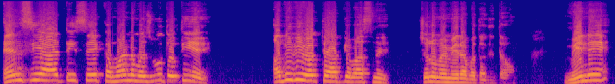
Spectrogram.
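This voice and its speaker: A man's voice: sits high, darkish tone. A young man from India, giving an earnest exam coaching lecture as a teacher, repeating points and asking rhetorical questions.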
